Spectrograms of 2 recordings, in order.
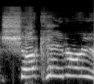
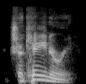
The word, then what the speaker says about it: chicanery: Is it Chuckanery or Chuckanery? Chicanery. I thought it was Chuck. I was thinking the same thing. I was like, I've been saying it wrong too. I was like, is it Chuck or Chuck? Wait, what? Is it Chuck or Chuck? No, it's chicanery.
